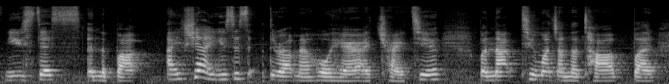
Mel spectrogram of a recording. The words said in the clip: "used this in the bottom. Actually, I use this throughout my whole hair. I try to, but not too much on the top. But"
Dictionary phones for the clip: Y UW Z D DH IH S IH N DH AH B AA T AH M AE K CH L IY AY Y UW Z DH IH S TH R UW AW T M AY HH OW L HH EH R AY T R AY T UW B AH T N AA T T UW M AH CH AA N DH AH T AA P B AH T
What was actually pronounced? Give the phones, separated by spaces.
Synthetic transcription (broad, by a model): Y UW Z DH IH S IH N DH AH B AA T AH IH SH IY AY Y UW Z DH IH S TH R UW AW T M AY HH OW L HH EH R AY T R AY T UW B AH T N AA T T UW M AH CH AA N DH AH T AA P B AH T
